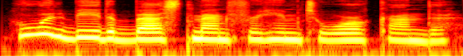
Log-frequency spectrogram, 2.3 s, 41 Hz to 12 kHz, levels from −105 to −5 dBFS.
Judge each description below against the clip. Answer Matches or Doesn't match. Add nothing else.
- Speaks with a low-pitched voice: Doesn't match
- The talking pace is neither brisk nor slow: Doesn't match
